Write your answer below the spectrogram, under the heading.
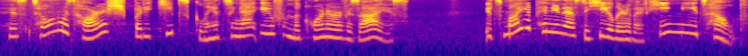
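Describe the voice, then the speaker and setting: A woman voicing a shy, anxious, soft-hearted young girl in a video game, timid and hesitant. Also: very high voice, very animated, normal speed. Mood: earnest.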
